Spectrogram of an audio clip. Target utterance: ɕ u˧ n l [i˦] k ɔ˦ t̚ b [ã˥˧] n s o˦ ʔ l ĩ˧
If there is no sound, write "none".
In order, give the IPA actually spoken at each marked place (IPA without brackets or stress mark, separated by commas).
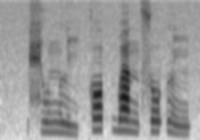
i˨˩, a˥˧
